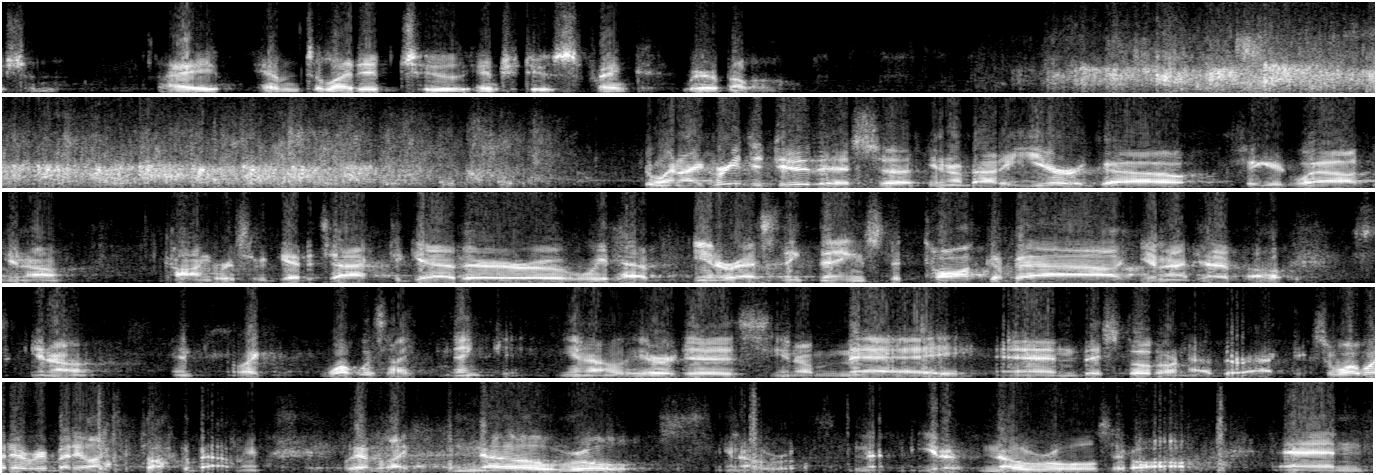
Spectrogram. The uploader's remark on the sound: Reunions Seminar 2010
